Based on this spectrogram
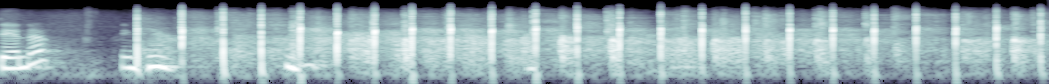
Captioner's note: audience applauding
